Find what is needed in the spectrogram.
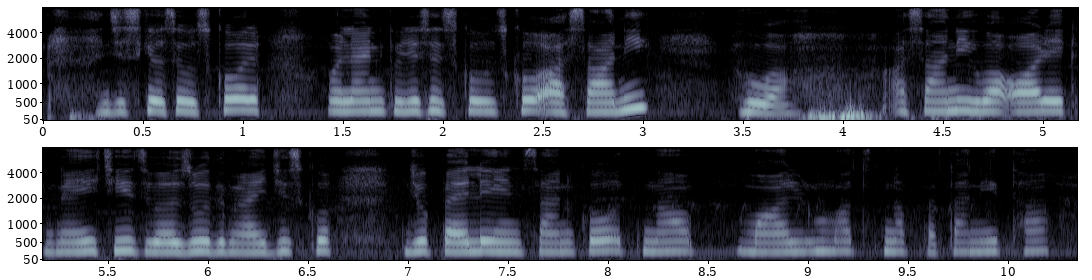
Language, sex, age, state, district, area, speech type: Urdu, female, 30-45, Bihar, Supaul, rural, spontaneous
